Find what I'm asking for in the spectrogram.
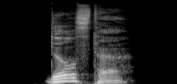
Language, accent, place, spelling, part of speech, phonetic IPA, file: German, Germany, Berlin, dürrster, adjective, [ˈdʏʁstɐ], De-dürrster.ogg
- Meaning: inflection of dürr: 1. strong/mixed nominative masculine singular superlative degree 2. strong genitive/dative feminine singular superlative degree 3. strong genitive plural superlative degree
